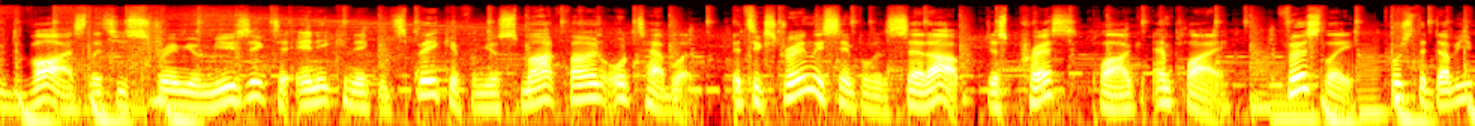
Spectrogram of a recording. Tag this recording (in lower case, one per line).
speech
